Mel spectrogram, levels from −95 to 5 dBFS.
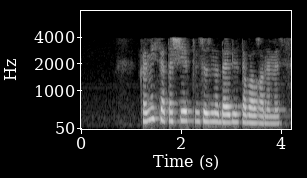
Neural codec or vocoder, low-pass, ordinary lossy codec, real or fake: none; 7.2 kHz; AAC, 16 kbps; real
